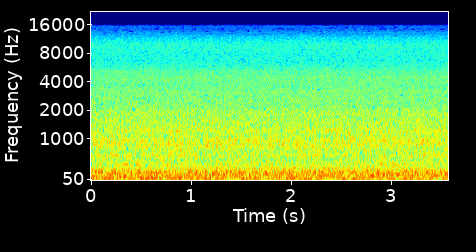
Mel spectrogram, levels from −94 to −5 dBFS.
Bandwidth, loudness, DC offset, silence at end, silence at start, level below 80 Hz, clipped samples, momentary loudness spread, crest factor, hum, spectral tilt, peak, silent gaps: 16 kHz; -23 LUFS; under 0.1%; 0 s; 0 s; -30 dBFS; under 0.1%; 1 LU; 12 dB; none; -5 dB/octave; -10 dBFS; none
